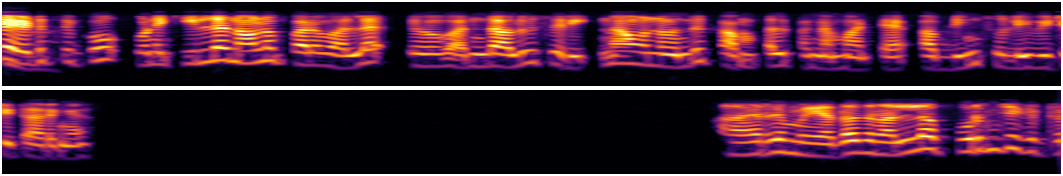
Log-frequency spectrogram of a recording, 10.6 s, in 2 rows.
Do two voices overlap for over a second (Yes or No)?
No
